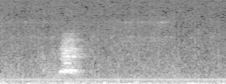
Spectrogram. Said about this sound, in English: Surrounded by dogs. Yeah. Oh, you hear them too.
